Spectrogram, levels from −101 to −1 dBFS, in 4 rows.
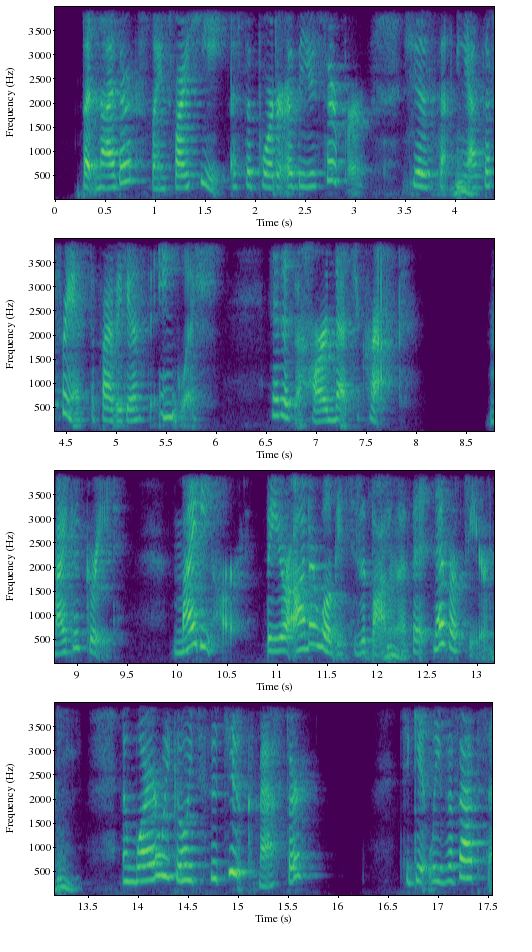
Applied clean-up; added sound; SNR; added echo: neural mask model Resemble Enhance denoiser.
